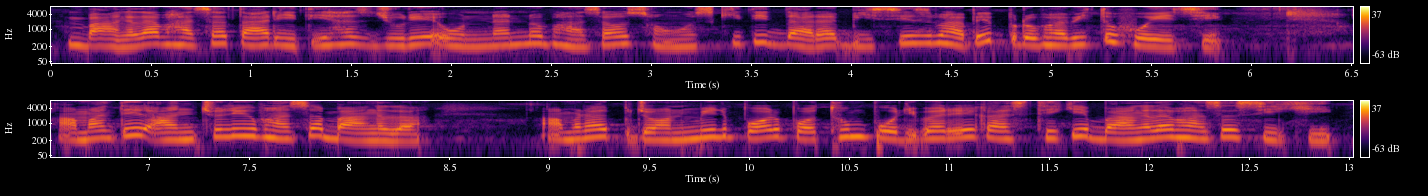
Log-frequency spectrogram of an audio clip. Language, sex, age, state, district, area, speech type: Bengali, female, 18-30, West Bengal, Paschim Medinipur, rural, spontaneous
